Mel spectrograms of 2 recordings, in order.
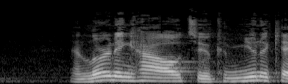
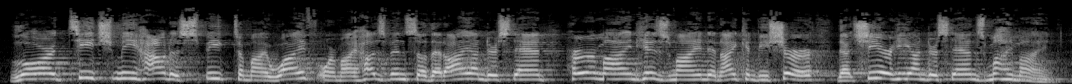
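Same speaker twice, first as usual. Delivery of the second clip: raised, earnest prayer voice; 6 semitones higher than usual. Acted. Preacher praying aloud for couples, earnest prayer. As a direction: lift it up as a heartfelt prayer. Prays aloud within sermon.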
